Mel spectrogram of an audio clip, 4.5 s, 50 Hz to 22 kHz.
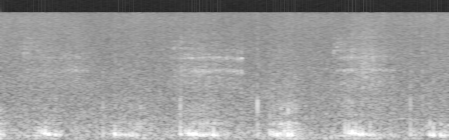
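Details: Thomas the cat purring softly during a massage and Reiki session on December 28, 2021, as his sensitive paws and legs are gently worked; a low, quiet rumble pulsing in breath-paced waves roughly every three-quarters of a second, with faint airy hiss above.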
